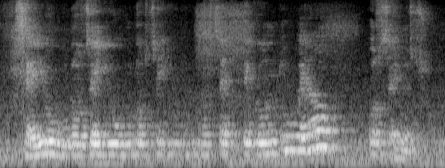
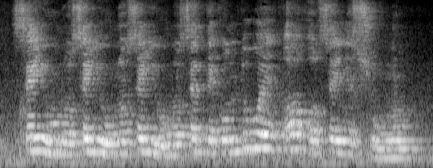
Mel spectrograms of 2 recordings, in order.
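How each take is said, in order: The two takes are said the same way.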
